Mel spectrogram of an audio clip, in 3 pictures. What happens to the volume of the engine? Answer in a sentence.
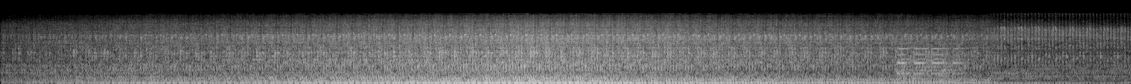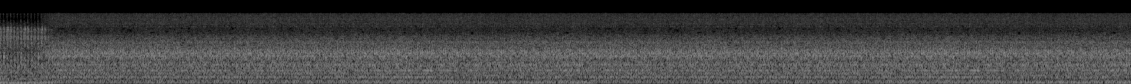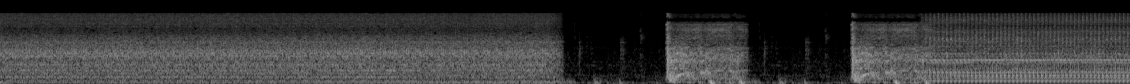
The volume of the engine goes down.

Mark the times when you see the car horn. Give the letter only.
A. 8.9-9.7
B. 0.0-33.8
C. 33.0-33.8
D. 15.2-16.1
A.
